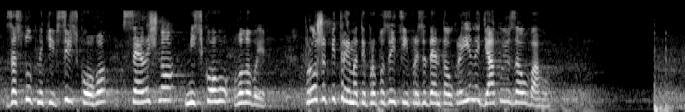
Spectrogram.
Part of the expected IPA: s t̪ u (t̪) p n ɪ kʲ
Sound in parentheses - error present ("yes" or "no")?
yes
